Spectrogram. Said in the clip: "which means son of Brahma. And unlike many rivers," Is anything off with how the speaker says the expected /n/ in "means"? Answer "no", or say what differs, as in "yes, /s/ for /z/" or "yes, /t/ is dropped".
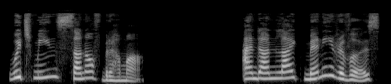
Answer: no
